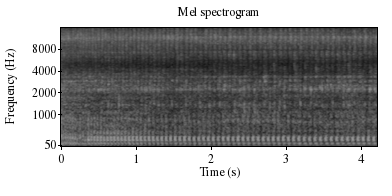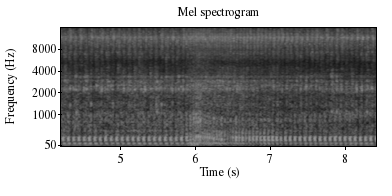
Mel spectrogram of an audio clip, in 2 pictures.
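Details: Honda NX 250 at idle: loud, busy idle with steady metallic rattle on every firing pulse; engine rattle, cause undetermined.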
